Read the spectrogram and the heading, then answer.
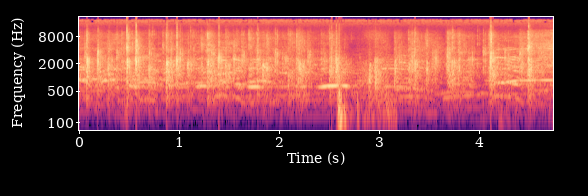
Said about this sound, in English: Oh, clap your hands, all you people, and shout unto God with a voice of triumph.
